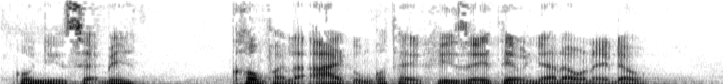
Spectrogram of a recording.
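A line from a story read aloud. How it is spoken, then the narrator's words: Cold smirk. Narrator (Vietnamese): Tiểu Thất cười nhạt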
